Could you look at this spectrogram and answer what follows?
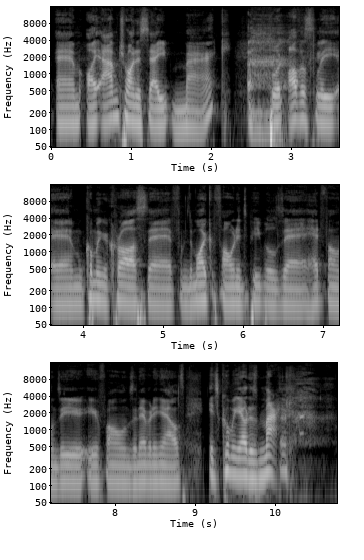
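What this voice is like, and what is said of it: Accent, says Mark like Mac. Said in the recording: “people were asking why I call you Mac instead of Mark, which we had a general laugh about because of my accent.”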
